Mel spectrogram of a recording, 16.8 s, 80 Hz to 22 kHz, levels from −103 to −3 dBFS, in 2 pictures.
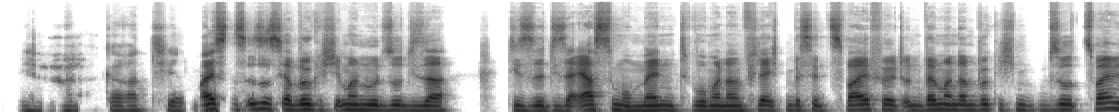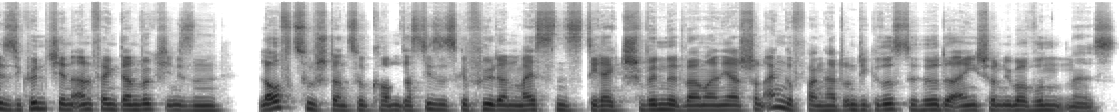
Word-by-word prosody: Ja, 120 -1 -8 0.5
garantiert. 125 -1 -6
Meistens 145 0 +5
ist 155 +2 +1
es 160 -2 +3
ja 145 -2 +4
wirklich 140 -3 +3
immer 145 +2 +3
nur 140 -1 +4
so 135 +1 0
dieser 125 -1 +1 0.4
diese 130 -1 0
dieser 125 +3 0
1. 145 +1 +5
Moment, 130 0 +2
wo 130 0 +2
man 130 -1 +3
dann 125 0 +3
vielleicht 130 0 -1
'n - - -6
bisschen 130 -2 -2
zweifelt 140 +2 +3
und 130 +1 -3
wenn 145 0 +5
man 145 -1 +3
dann 140 0 +1
wirklich, 145 -2 -3
hm, 135 -3 -6
so 145 +1 +1
2 165 +5 +2
Sekündchen 160 +1 -1
anfängt, 150 0 -2
dann 145 0 +2
wirklich 155 -1 -2
in 135 - -3
diesen 130 -1 -4 0.2
Laufzustand 150 -5 0
zu 135 0 -4
kommen, 135 0 -5
dass 130 -1 -5
dieses 145 -4 -2
Gefühl 145 +2 0
dann 135 -1 0
meistens 135 -1 -2
direkt 135 -2 -2
schwindet, 140 -2 0
weil 130 0 +1
man 135 0 -1
ja 135 0 0
schon 130 - -5
angefangen 145 -10 -3
hat 130 +1 -4
und 140 0 -2
die 140 - -5
größte 145 0 -3
Hürde 140 0 0
eigentlich 135 +1 -2
schon 135 -1 -3
überwunden 135 -2 -3
ist. 105 0 -5
135 Hz, 215 wpm, -22 LUFS, 130-145 Hz, 0.5 s, Meistens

